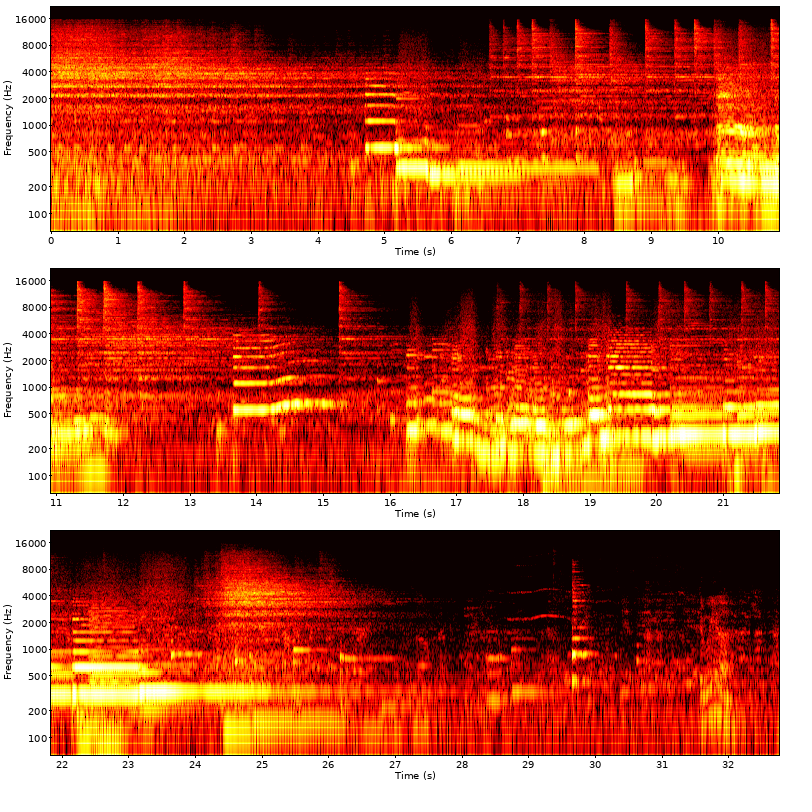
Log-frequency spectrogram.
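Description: A live band of electric guitar, bass guitar and drum kit jamming: the guitar plays held notes with wide string bends over bass and drums, with a cymbal crash about three-quarters of the way through, and the music thins out and gets quieter near the end.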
